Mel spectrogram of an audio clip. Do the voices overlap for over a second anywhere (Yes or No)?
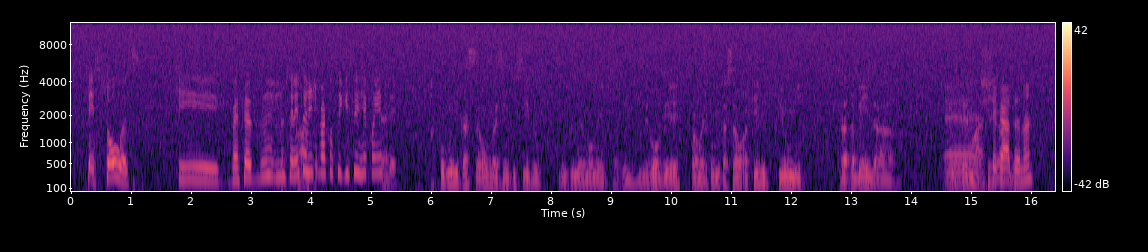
Yes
